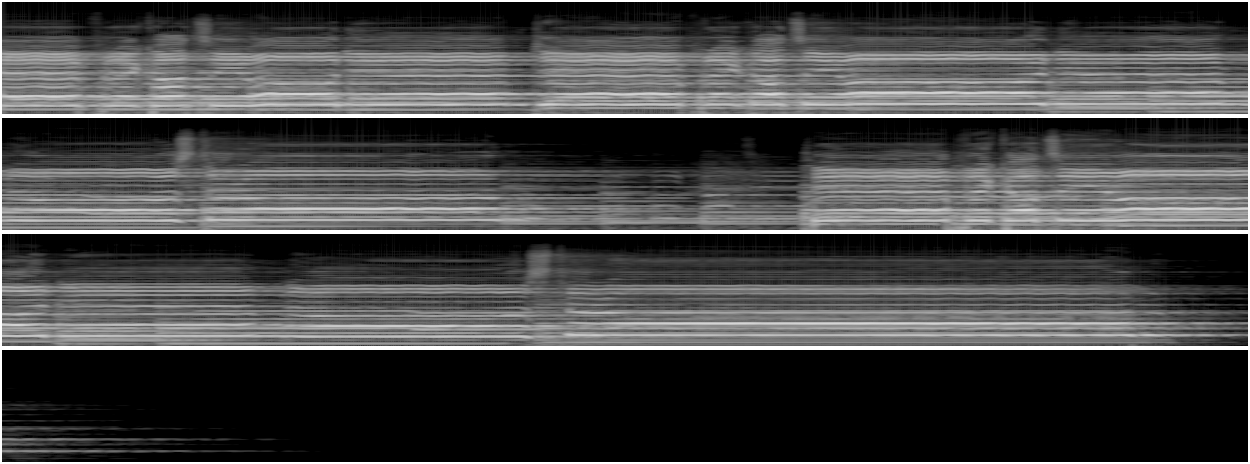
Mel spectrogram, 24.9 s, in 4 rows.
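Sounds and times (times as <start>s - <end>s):
alto voice: 0.0s - 19.0s.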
